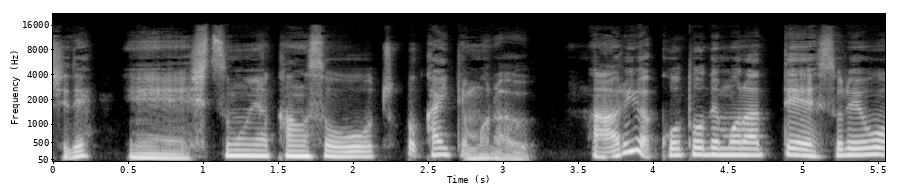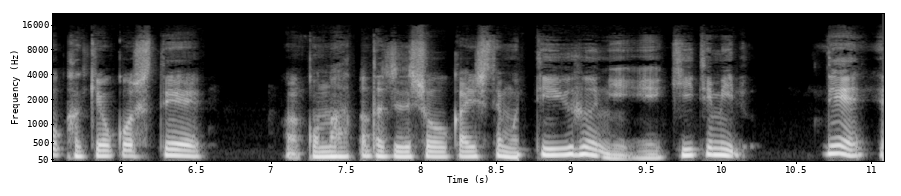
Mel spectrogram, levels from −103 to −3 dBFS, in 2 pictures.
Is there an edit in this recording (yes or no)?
yes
